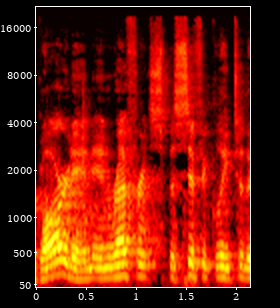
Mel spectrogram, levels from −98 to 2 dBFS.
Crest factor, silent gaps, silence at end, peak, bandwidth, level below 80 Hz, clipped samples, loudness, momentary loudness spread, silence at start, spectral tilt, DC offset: 16 dB; none; 0 s; -8 dBFS; 19 kHz; -70 dBFS; under 0.1%; -25 LUFS; 12 LU; 0 s; -5 dB/octave; under 0.1%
